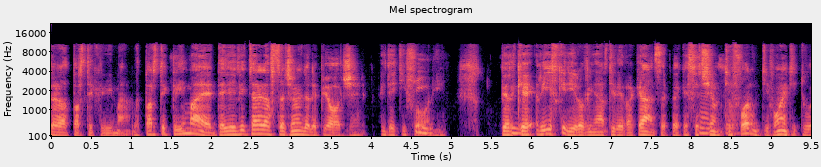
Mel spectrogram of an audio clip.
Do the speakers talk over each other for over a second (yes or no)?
no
